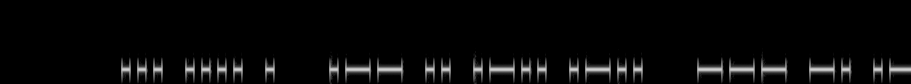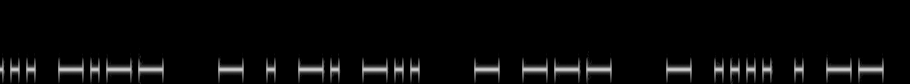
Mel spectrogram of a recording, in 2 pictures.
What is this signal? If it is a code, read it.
Morse code, heard as a keyed tone, about 15 wpm, 700 Hz. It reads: SHE WILL ONLY TEND TO THEM
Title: Sentences from Top 1000 Words - Review Part 5 - 15wpm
